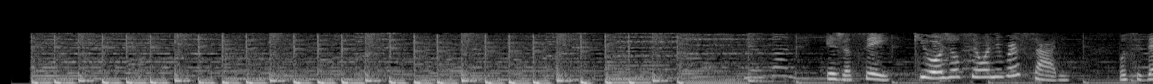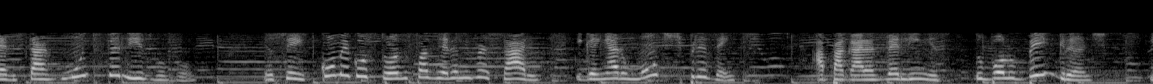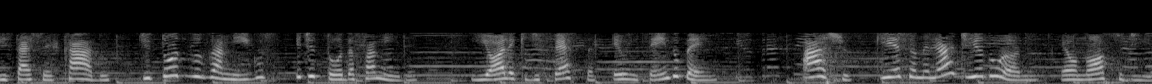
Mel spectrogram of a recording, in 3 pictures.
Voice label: AVO INFANTIL F

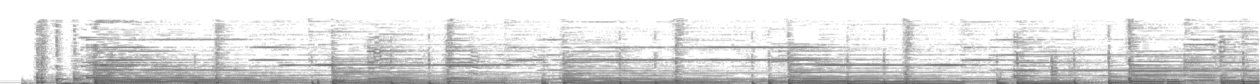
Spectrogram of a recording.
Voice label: CONVITE PARA SAIR M; Telemensagens; Conquistas Cantadas paqueras; masc; Telemensagens 2017

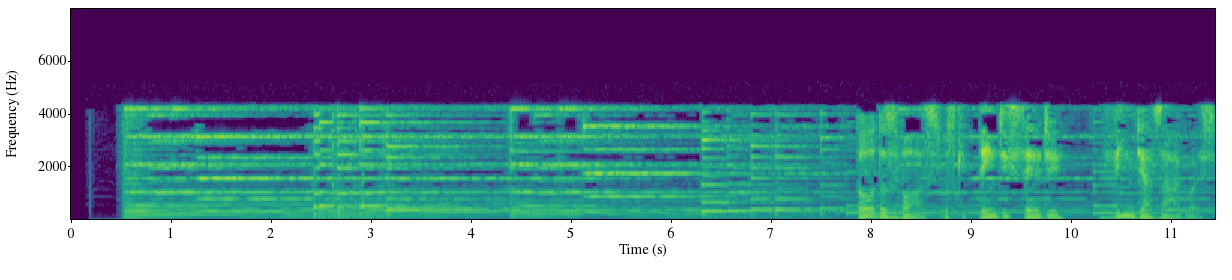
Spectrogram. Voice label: Trilha CONVITE A SALVAÇÃO M, Telemensagens Gospel masc

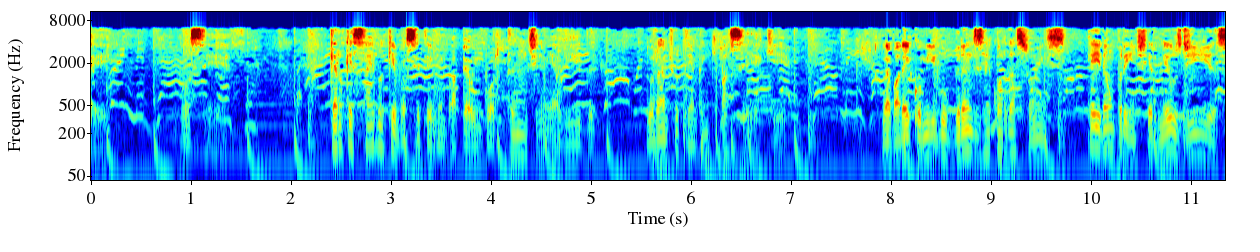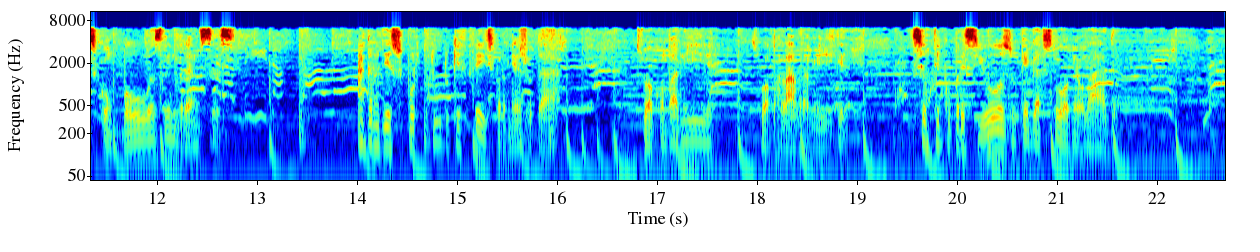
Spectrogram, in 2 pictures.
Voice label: Despedida ( Quem Fica ) Masculino; Telemensagens 2017; Despedida Boas Vindas

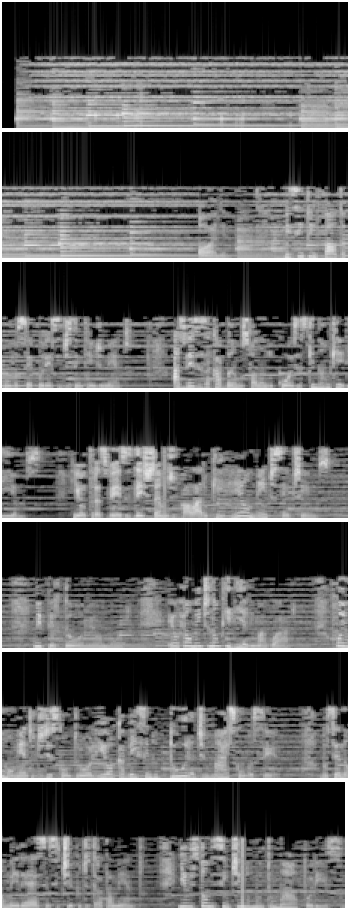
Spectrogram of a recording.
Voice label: PEDIDO DE DESCULPAS ROMANTICA F, Telemensagens; fem; Telemensagens 2017

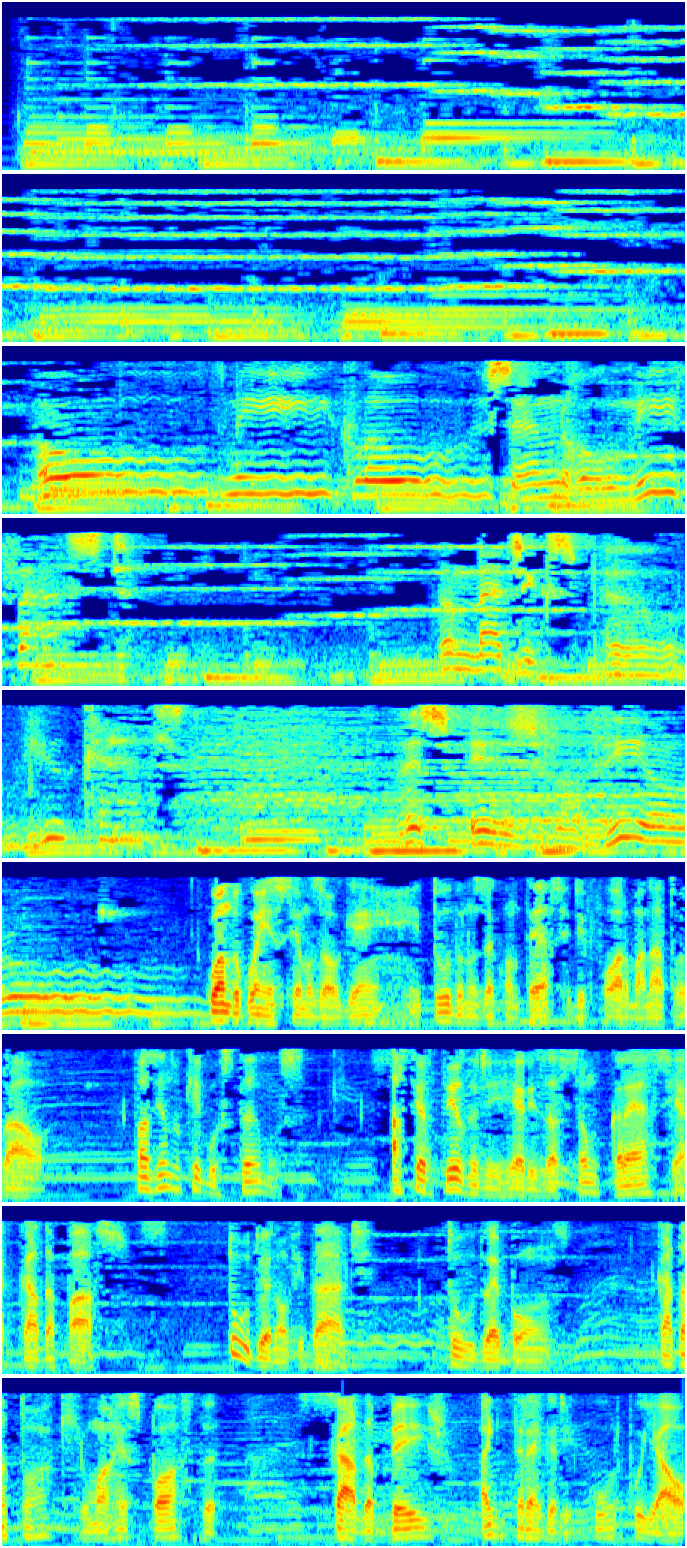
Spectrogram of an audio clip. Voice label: Suave Masculino

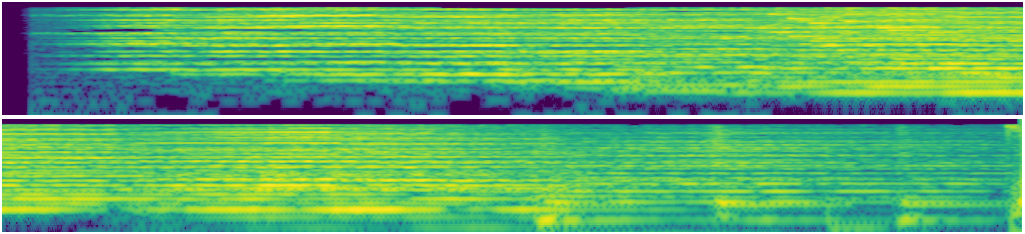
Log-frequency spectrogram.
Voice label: Aniversário Esposo Feminino, Telemensagens; Aniversários; Aniv Familiar

